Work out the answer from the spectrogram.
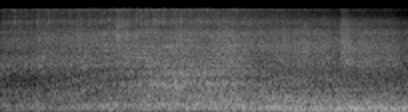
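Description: A diesel passenger train approaching a level crossing, its engine and rolling noise growing steadily louder.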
